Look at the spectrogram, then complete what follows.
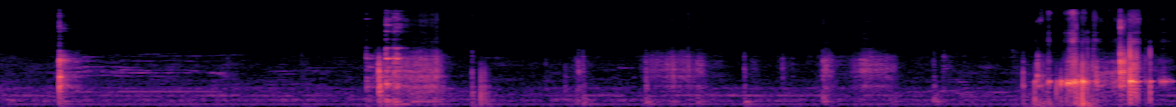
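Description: A metal spoon clinking and scraping on ceramic bowl and plate as sambal and grilled fish are served: a sharp clink about half a second in, short scraping bursts at about three and five seconds, and light taps between. A louder clatter near the end, over a steady low hum.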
